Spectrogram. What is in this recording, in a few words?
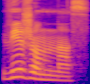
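"вежоннас", Komi, female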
